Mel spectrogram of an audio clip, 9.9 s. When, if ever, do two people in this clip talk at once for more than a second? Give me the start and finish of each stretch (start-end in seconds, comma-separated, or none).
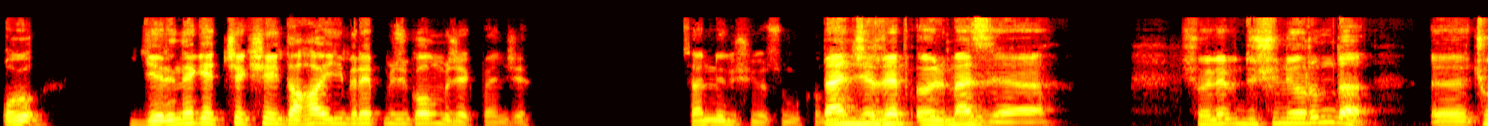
none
